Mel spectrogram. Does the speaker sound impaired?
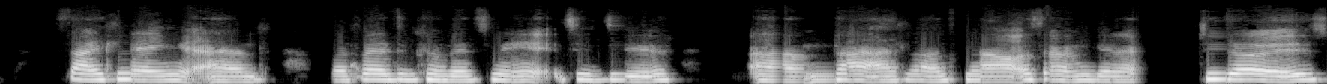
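Yes: cerebral palsy; congenital.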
